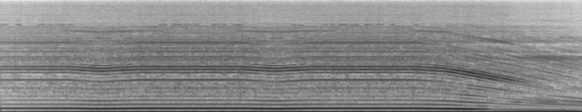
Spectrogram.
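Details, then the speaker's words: Hard drive with worn or broken spindle bearings unable to reach full speed: steady low hum with wavering whiny overtone that sags and winds down; hard drive spindle bearing failure. "the hard drive itself spins on Tiny bearings if they were out or break your hard drive won't get up to full speed and it could sound like [Music]"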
